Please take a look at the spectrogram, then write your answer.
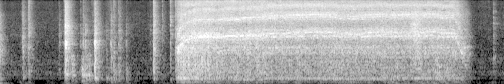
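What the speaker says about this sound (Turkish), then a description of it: "Kıymayı çekiyorum." A few clicks and knocks, then an electric meat grinder whirs loudly and steadily for about four seconds while grinding mince before stopping abruptly.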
